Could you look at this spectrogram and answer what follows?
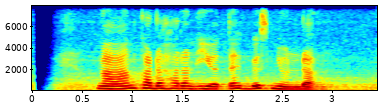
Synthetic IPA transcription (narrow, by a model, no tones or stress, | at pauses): ŋalankadaɦaɾanijət̪ɛhɡəsɲunda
